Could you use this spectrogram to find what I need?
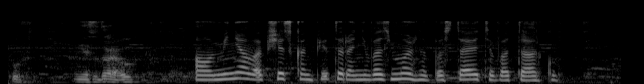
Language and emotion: Russian, sad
